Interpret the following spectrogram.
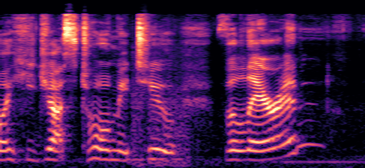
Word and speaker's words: Vaelorin: The Oh, he just told me to Valerin? I'm Valore. Valoren.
